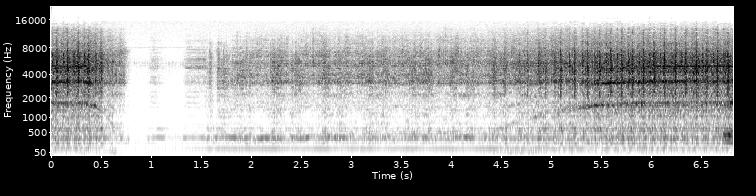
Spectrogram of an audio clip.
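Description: A sewing machine runs steadily after being repaired from a non-working state, a continuous motor hum with mechanical clatter after a brief pause near the start, fairly close and loud, with no talking.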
